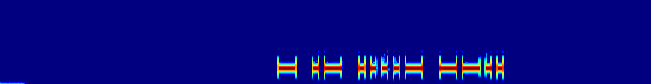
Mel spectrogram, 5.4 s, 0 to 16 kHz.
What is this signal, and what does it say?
Morse code, heard as a keyed tone, about 25 wpm, 700 Hz. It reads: TA4Z
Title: DXCC-100 Call Signs - 4 Characters - Repeated 2x - 25wpm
